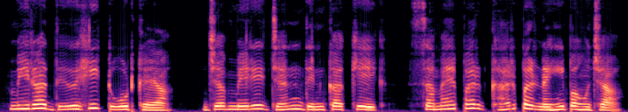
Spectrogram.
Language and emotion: Hindi, sad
